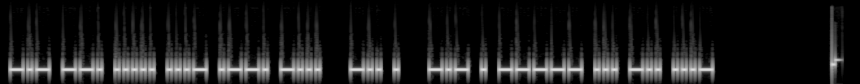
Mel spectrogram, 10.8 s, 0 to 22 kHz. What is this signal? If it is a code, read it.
Morse code, heard as a keyed tone, about 22 wpm, 700 Hz. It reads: KG5VPB DE KE0SDV
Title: USA Callsign DE Callsign 22wpm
